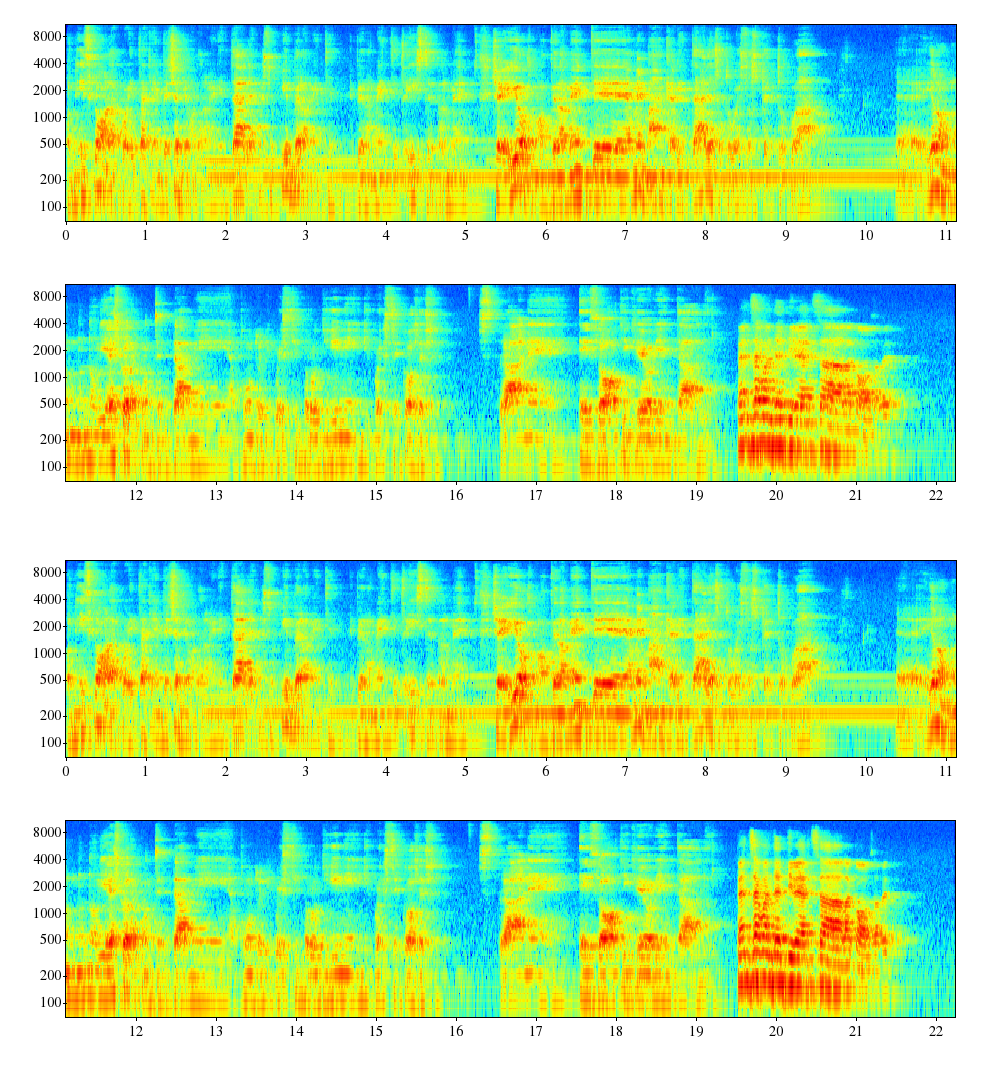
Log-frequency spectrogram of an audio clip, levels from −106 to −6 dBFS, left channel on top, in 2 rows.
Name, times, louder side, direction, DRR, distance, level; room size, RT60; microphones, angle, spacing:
voice 1, 0.0-9.4 10.4-15.7 16.3-19.2, right 1 dB, 5° left, 0 dB, 0.4 m, -27 dB
sound 1, 1.6-11.6, left 1 dB, 60° left, 1.0 m, -38 dB
voice 2, 19.5-21.4, right 3 dB, 65° right, 5 dB, 0.4 m, -18 dB
5.3 x 3.3 x 2.7 m, 0.84 s
head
